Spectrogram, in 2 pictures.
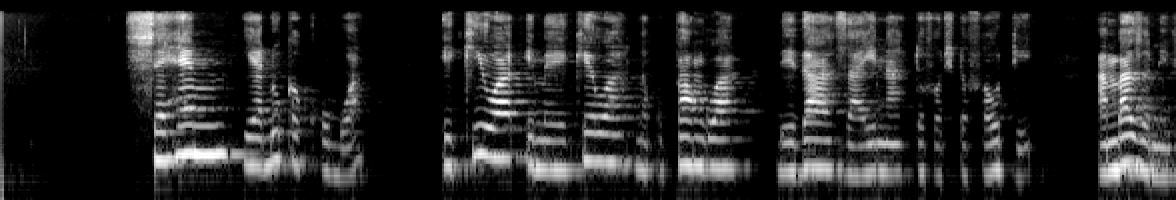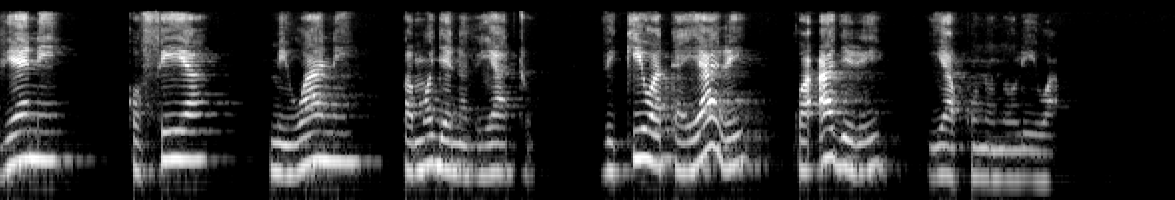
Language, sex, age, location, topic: Swahili, female, 25-35, Dar es Salaam, finance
